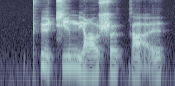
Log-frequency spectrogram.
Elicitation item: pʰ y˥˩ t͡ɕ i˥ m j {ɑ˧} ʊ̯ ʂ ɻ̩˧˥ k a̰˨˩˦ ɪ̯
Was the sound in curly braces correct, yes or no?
no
